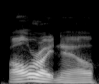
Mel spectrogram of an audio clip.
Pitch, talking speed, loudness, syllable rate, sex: 115 Hz, 180 wpm, -15 LUFS, 3.7 syllables/s, male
